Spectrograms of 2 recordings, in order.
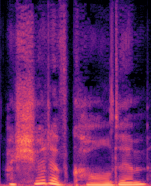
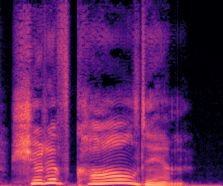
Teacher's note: You'd likely hear, "I should have called him." The have gets reduced to just the H in him disappears and it all links together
